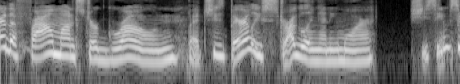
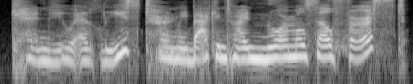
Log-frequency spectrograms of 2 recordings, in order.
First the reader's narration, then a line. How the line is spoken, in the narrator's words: grumbles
